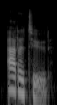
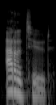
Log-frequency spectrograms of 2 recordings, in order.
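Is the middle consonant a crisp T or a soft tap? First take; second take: soft tap; soft tap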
